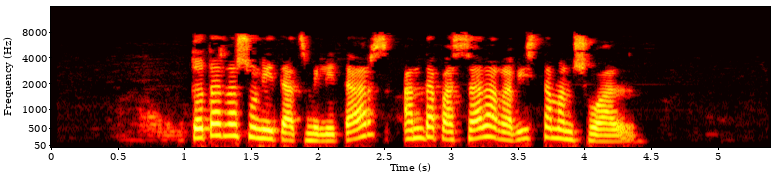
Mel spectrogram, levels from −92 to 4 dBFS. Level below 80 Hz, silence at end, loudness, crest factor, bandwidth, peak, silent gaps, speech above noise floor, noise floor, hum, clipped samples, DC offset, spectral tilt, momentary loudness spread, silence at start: -62 dBFS; 1 s; -16 LUFS; 16 dB; 8.4 kHz; -2 dBFS; none; 56 dB; -72 dBFS; none; under 0.1%; under 0.1%; -2.5 dB/octave; 6 LU; 0.75 s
